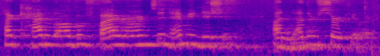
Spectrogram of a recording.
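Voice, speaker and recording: Woman playing a coy, high-voiced frontier flirt, echoey. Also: fairly even intonation, moderate pace, warm tone, lightly acted. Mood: nosy. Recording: echoey auditorium with slight noise.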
